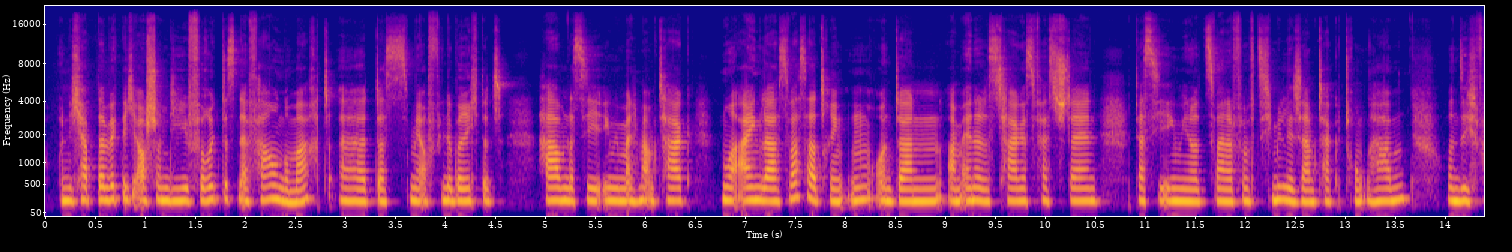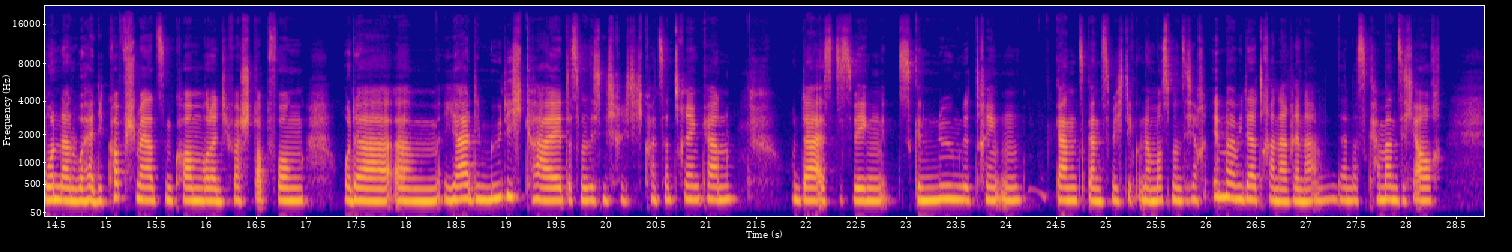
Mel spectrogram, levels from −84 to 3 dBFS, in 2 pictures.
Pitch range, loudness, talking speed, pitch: 210-225 Hz, -16 LUFS, 195 wpm, 215 Hz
